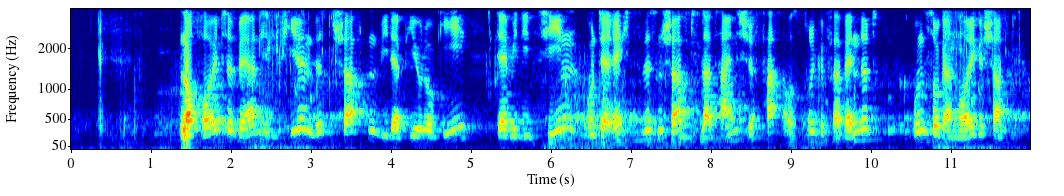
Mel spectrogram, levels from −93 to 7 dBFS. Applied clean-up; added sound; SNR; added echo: neural separator model SepFormer DNS4.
